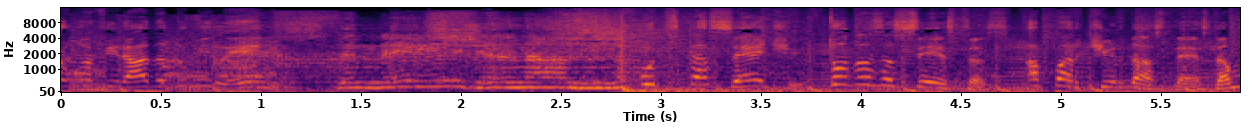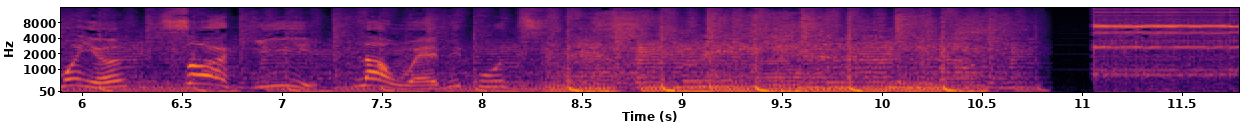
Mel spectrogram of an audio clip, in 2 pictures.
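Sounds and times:
upbeat music: 0:00.0 - 0:10.9
speech: 0:00.1 - 0:09.4
alarm clock ringing with piercing high tones: 0:11.0 - 0:11.7.

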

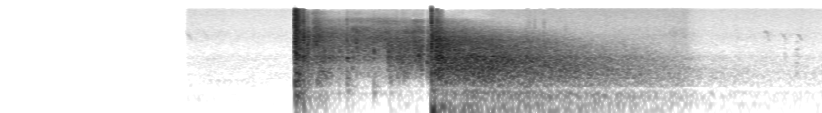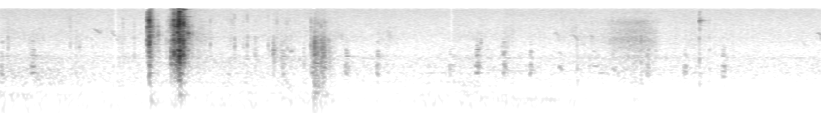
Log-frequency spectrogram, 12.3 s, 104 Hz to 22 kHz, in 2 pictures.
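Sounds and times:
distant explosion of shot target: 0:02.2 - 0:05.6
gunshot crack: 0:02.2 - 0:05.6.

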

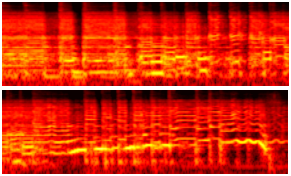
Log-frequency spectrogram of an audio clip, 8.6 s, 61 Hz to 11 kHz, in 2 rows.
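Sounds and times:
crunchy mildly overdriven electric guitar through a Marshall JMP amp: 0:00.0 - 0:08.5.

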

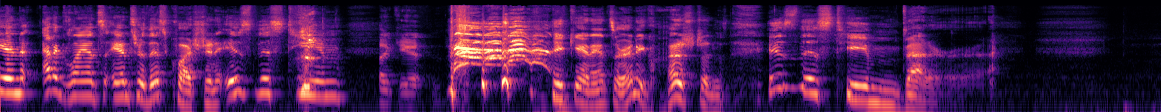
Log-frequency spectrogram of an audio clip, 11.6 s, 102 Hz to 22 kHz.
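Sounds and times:
speech: 0:00.0 - 0:09.5
person clearing throat: 0:03.0 - 0:03.4
laughter: 0:04.5 - 0:05.8.

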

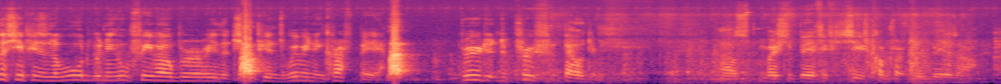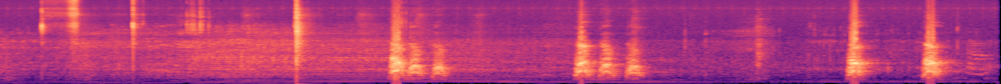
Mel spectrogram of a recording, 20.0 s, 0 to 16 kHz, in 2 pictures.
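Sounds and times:
speech: 0:00.0 - 0:06.5, 0:07.2 - 0:09.9, 0:10.7 - 0:11.0
dog barking: 0:02.4 - 0:02.7, 0:03.9 - 0:04.2, 0:13.9 - 0:14.7, 0:15.8 - 0:16.6, 0:18.5 - 0:19.7.

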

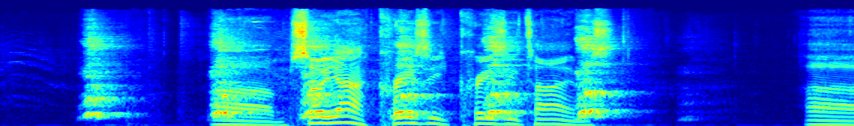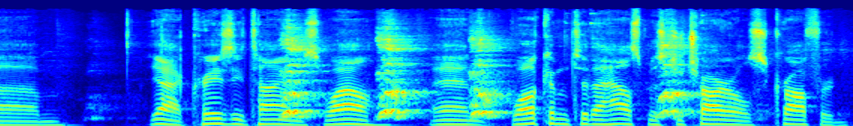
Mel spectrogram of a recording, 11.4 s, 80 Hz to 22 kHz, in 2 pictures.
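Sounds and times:
dog barking at doorbell visitor: 0:00.5 - 0:04.8, 0:07.5 - 0:09.2, 0:10.0 - 0:10.5
speech: 0:01.4 - 0:04.1, 0:05.4 - 0:11.3.

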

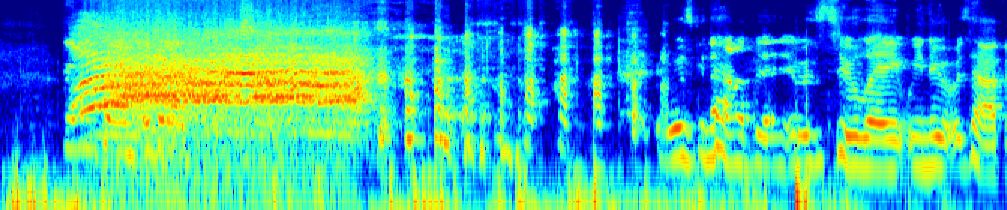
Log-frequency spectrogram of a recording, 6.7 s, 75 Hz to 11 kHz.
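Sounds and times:
cartoon character screaming: 0:00.5 - 0:02.6
laughter: 0:02.2 - 0:04.6
speech: 0:04.6 - 0:06.7.

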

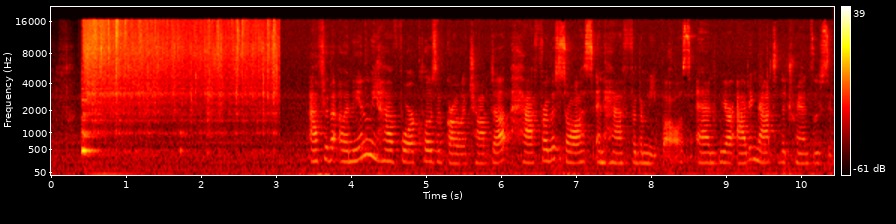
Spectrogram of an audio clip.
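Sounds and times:
chopped garlic sizzling with onions in hot olive oil: 0:00.4 - 0:03.1
speech: 0:03.5 - 0:10.4.

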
